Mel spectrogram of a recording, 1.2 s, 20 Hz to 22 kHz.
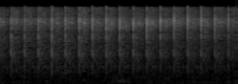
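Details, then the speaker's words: Rapid regular ticking pulses, about ten a second: Gymna Shockmaster 300 radial shockwave, 15 mm convex head, over ultrasound gel, treating trigger points in the right lateral hamstring (biceps femoris), moving across the thigh. "it's a bit of a big move to go across the thigh with the shock wave running so we'll come across here"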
